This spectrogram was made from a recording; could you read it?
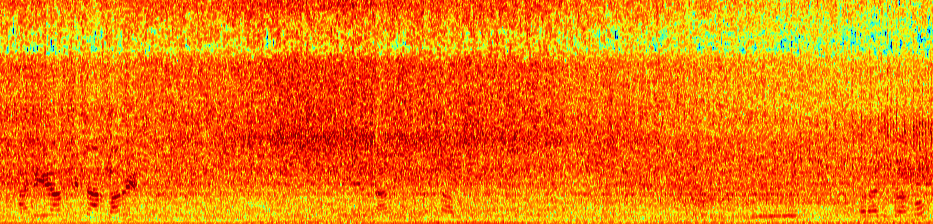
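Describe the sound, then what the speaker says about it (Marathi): A combine harvester at work harvesting pigeon peas in a farm field, its engine drone steady and loud throughout with a constant low rumble, close by and continuous. "आज आपल्या शेतामध्ये हेडम आलेला आहे तूर काढण्यासाठी"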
